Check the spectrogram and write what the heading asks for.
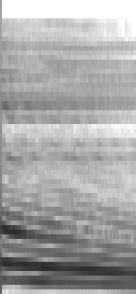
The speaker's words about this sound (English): All right, cool. You test your buzzer first then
